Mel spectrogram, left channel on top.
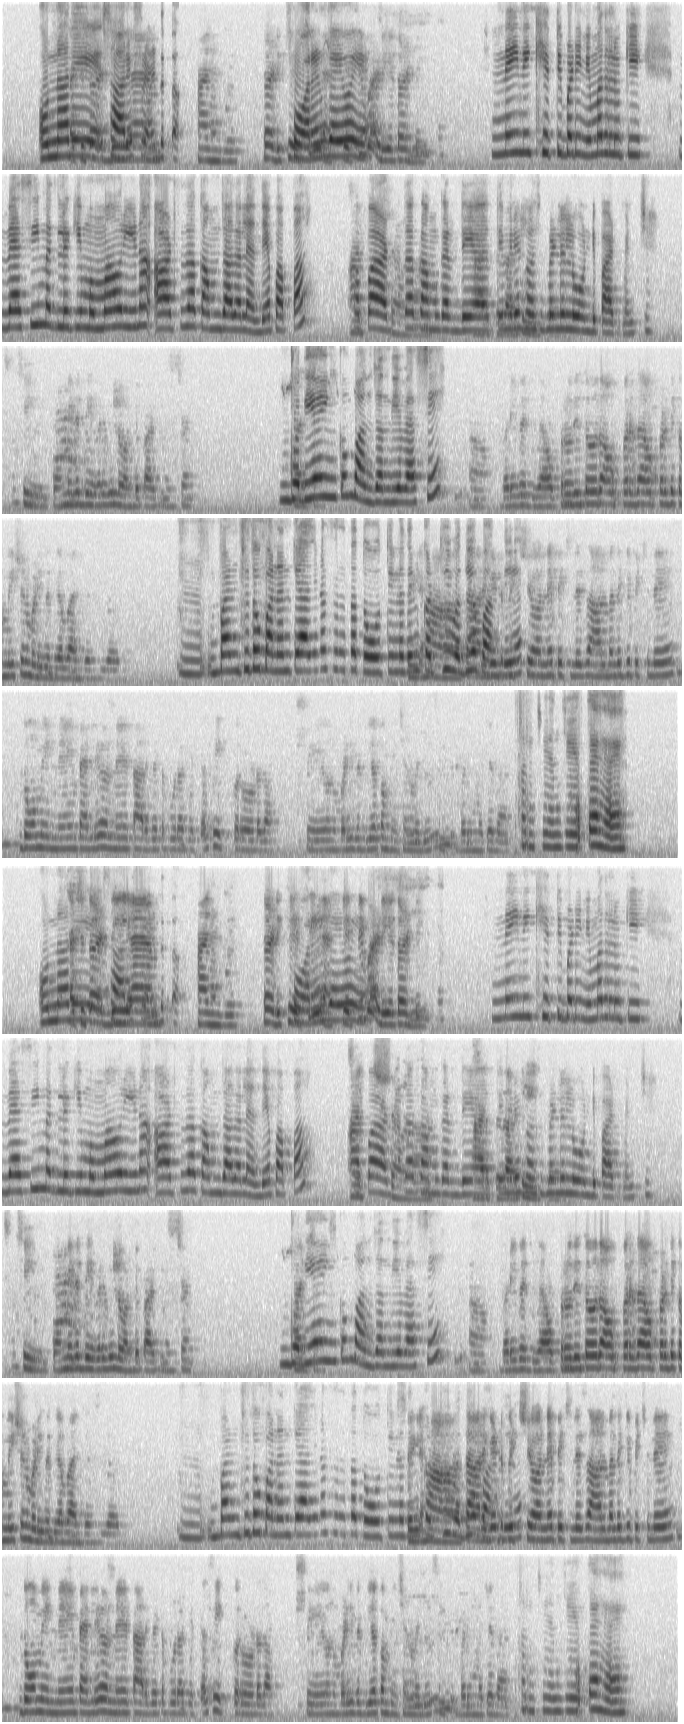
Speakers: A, on the left (about 55°); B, on the right (about 75°).
A: ਉਹਨਾਂ ਦੇ
B: ਤੁਹਾਡੀ
A: ਸਾਰੇ
B: ਹੈ
A: ਫਰੈਂਡ ਤਾਂ
B: ਹਾਂਜੀ ਤੁਹਾਡੀ ਖੇਤੀ
A: ਫੋਰਨ
B: ਹੈ
A: ਗਏ
B: ਖੇਤੀ
A: ਹੋਏ ਆ
B: ਬੜੀ ਹੈ ਤੁਹਾਡੀ
A: ਨਹੀਂ ਨਹੀਂ ਖੇਤੀਬੜੀ ਨਿਮਤ ਮਤਲਬ ਕਿ ਵੈਸੇ ਅਸੀਂ ਮਤਲਬ ਕਿ ਮੰਮਾ ਹੋਰ ਨਾ ਆਰਟ ਦਾ ਕੰਮ ਜ਼ਿਆਦਾ ਲੈਂਦੇ ਆ ਪਾਪਾ ਪਾਪਾ
B: ਅੱਛਾ
A: ਆਰਟ ਦਾ ਕੰਮ ਕਰਦੇ ਆ
B: ਅੜਤ
A: ਤੇ
B: ਦਾ
A: ਮੇਰੇ
B: ਠੀਕ
A: ਹਸਬੈਂਡ
B: ਹੈ
A: ਲੋਨ ਡਿਪਾਰਟਮੈਂਟ ਚ
B: ਠੀਕ ਹੈ ਮੇਰੇ ਦੇਵਰ ਵੀ ਲੋਨ ਡਿਪਾਰਟਮੈਂਟ ਚ ਹੈ
A: ਵਧੀਆ
B: ਹਾਂਜੀ
A: ਇਨਕਮ ਬਣ ਜਾਂਦੀ ਹੈ ਵੈਸੇ
B: ਹਾਂ ਬੜੀ ਵਧੀਆ ਉਪਰ ਉਹਦੇ ਤੋਂ ਉਹਦਾ ਉੱਪਰ ਦਾ ਉਪਰ ਦੀ ਕਮਿਸ਼ਨ ਬੜੀ ਵਧੀਆ ਬਣ ਜਾਂਦੀ ਸੀ
A: ਹਮ ਬਣ ਜਦੋਂ ਬਣਨ ਤੇ ਆ ਜਾਏ ਨਾ ਫਿਰ ਤਾਂ ਦੋ ਤਿੰਨ
B: ਸਹੀ
A: ਦਿਨ ਇਕੱਠੇ
B: ਹਾਂ
A: ਵਧੀਆ
B: ਟਾਰਗੇਟ
A: ਬਣਦੇ
B: ਪਿੱਛੇ
A: ਆ
B: ਉਹਨੇ ਪਿਛਲੇ ਸਾਲ ਮਤਲਬ ਕਿ ਪਿਛਲੇ ਦੋ ਮਹੀਨੇ ਪਹਿਲੇ ਉਹਨੇ ਟਾਰਗੇਟ ਪੂਰਾ ਕੀਤਾ ਸੀ ਇੱਕ ਕਰੋੜ ਦਾ ਤੇ ਉਹਨੂੰ ਬੜੀ ਵਧੀਆ ਕੰਪੀਟੀਸ਼ਨ ਮਿਲੀ ਸੀ ਬੜੀ
A: ਹਾਂਜੀ ਹਾਂਜੀ ਇਹ ਤਾਂ ਹੈ।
